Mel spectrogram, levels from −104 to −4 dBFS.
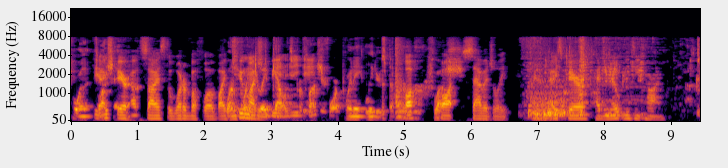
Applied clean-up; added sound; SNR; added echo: classical method Wiener filter.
